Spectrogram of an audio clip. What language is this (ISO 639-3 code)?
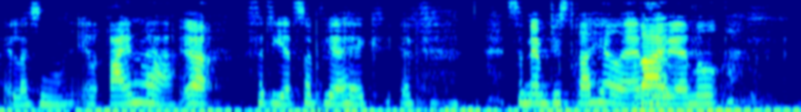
dan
